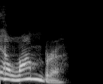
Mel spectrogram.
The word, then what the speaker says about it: Alhambra: Did you say Alhambra? – Yes, I'm used to pronouncing it that way.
